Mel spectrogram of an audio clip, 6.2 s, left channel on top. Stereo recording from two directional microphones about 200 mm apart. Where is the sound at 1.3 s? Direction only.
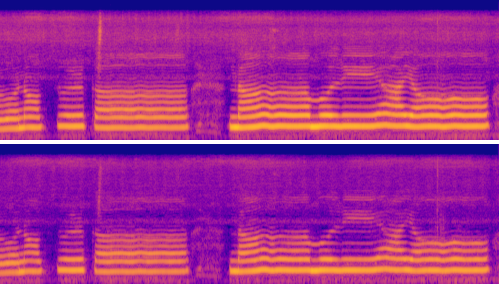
35° left (ahead or behind).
